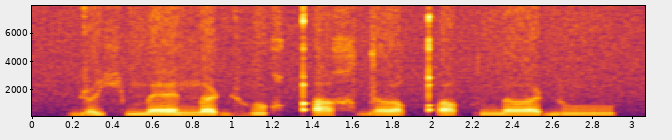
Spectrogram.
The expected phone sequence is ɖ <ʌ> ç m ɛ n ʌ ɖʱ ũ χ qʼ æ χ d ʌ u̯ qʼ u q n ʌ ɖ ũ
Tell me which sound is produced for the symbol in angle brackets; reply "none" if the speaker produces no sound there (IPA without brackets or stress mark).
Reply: ə˞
